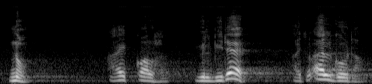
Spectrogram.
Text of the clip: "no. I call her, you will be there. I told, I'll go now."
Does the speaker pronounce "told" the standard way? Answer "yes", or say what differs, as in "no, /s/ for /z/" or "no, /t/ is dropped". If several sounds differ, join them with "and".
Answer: no, /d/ is dropped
